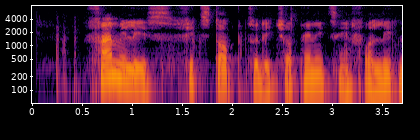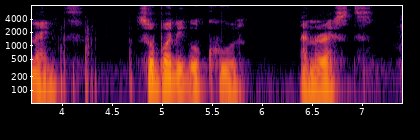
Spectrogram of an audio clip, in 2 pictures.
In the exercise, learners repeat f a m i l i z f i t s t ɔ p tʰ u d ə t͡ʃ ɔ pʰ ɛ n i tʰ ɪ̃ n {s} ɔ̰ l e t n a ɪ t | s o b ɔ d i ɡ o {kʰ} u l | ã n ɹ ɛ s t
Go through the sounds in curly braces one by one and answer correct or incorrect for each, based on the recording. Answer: incorrect, correct

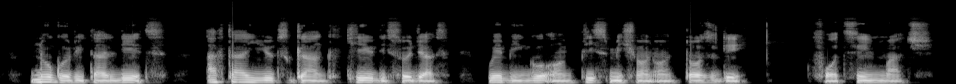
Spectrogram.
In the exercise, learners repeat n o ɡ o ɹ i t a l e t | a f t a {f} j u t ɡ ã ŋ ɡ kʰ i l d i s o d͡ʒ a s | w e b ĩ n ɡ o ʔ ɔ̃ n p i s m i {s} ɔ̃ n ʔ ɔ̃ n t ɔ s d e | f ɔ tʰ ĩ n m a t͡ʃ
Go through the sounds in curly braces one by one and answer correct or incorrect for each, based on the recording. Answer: incorrect, incorrect

